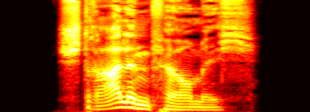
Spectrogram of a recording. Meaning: radial
- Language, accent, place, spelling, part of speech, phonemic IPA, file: German, Germany, Berlin, strahlenförmig, adjective, /ˈʃtʁaːlənˌfœʁmɪç/, De-strahlenförmig.ogg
